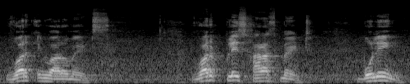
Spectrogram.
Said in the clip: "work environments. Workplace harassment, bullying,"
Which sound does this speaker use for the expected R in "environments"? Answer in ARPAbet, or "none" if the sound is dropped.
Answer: R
